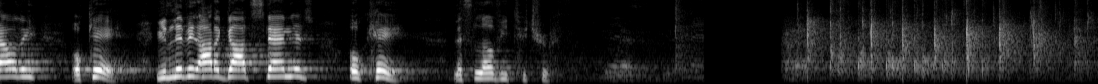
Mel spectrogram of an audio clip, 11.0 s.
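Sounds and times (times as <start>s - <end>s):
speech: 0.2s - 5.7s
audience clapping: 7.8s - 10.9s.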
